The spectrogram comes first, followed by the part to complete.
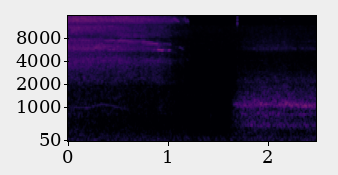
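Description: A very faint, slow deep breath, heard as a soft hiss that fades out about a second in, leaving near silence.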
